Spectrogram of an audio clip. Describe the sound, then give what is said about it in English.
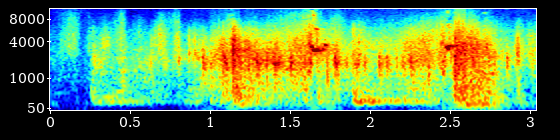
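A man being slammed repeatedly against a glass door on a front porch: a few heavy thuds and rattling bangs come in separate bursts, each loud and abrupt. “Then he manhandles him out onto the front porch, slamming him repeatedly against the glass door.”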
